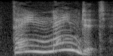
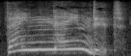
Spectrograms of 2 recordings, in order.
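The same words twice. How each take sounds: First: Much higher gasp of horror. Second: Even higher, louder, slow horrified cry; shrieking gasp. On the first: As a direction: gasp it out in shock. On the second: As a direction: stretch it into a panicked wail. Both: Acted. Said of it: "she gasped".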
